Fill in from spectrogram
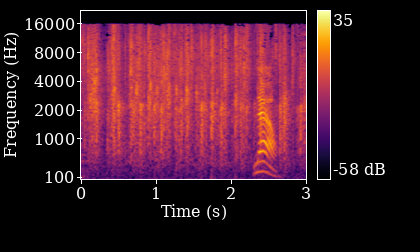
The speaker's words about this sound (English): Wow. Give a round of applause on that.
